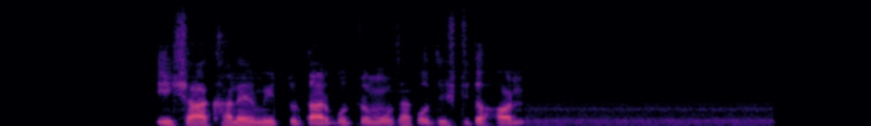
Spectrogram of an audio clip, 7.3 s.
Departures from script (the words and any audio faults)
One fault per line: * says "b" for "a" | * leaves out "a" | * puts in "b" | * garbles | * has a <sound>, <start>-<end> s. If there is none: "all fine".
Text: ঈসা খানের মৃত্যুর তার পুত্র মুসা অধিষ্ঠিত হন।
all fine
